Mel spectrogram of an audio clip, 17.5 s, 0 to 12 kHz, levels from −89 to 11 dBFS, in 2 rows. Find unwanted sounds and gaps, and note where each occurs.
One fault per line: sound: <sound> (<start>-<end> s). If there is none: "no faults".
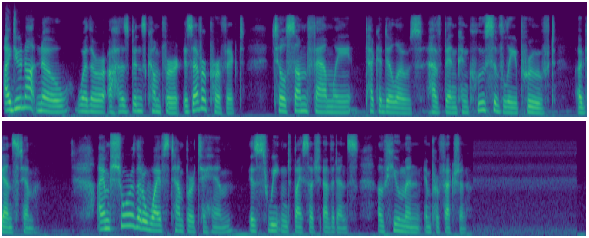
no faults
